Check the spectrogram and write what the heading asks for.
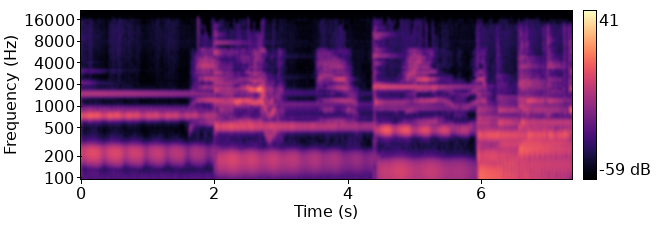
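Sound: cat meowing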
